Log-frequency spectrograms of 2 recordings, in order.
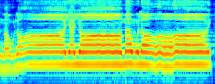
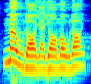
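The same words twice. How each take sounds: First: Very slow, drawn-out sung "یا مولای"; chanted lament like a wartime reciter. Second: "مولای یا مولای" said straight and firm, not chanted; firm, direct plea. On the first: Retold or imitated. Preacher imitating a wartime eulogist, slow chanted lament. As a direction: stretch each syllable of "یا مولای" into a mournful chant. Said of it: "حاج آقا منصور نورایی می اومدن میخوندن". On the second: Shown as a demonstration. Preacher showing how to call God today, firm and direct. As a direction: speak "مولای یا مولای" bluntly to God, no melody. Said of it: "الان خیلی محکم باید بگی".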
